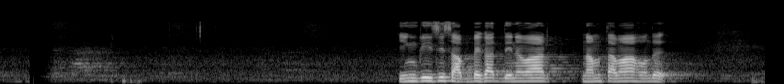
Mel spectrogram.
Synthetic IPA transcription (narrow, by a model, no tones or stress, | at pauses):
iŋɡɾiːsisabːeɡat̪̚d̪enəʋaːnamt̪amaːɦond̪ə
